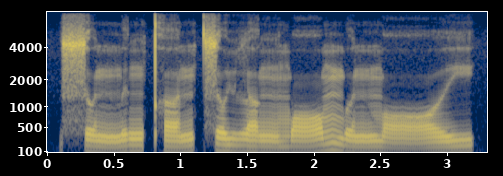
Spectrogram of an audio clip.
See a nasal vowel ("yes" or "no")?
no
